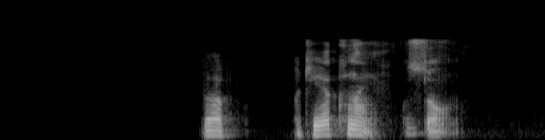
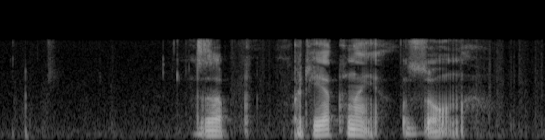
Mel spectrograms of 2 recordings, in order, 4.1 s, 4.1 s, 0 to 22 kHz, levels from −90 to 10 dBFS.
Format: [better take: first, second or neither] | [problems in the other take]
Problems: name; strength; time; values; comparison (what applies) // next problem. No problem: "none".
second | noise reduction (neural mask model DeepFilterNet 3)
